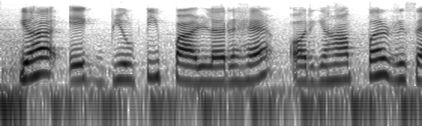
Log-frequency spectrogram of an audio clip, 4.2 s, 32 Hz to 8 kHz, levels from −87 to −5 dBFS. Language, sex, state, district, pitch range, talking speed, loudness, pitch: Hindi, female, Uttar Pradesh, Muzaffarnagar, 230-285 Hz, 140 wpm, -17 LUFS, 245 Hz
